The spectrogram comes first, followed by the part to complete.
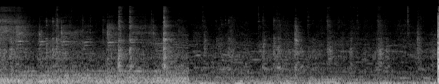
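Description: Supermarket background: faint music and store noise, with scattered knocks and rustle from the handheld camera being moved. The low rumble drops away about two seconds in.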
